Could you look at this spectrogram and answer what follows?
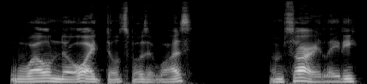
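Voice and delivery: mean the apology; sincere apology. Acted. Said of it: "He sounded sincere".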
